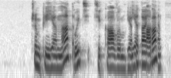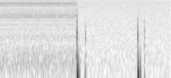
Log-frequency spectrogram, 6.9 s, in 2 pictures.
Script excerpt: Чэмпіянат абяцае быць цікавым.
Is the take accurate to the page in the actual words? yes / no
no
